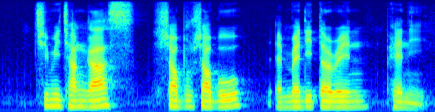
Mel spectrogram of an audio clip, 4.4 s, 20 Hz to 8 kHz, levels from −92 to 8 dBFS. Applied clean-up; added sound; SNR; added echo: none; none; none; none.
